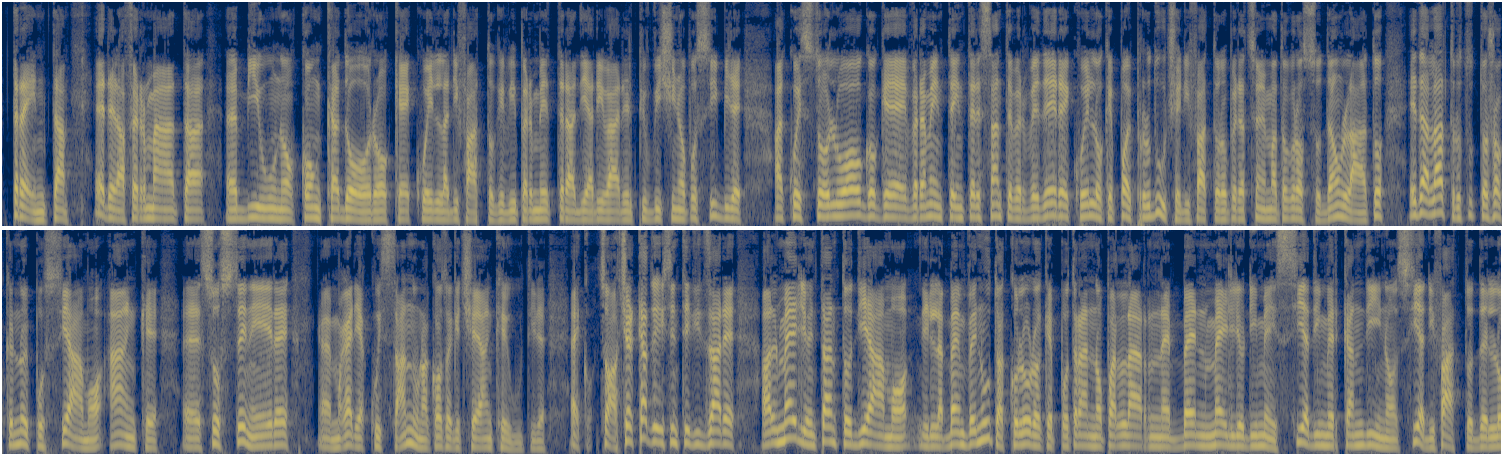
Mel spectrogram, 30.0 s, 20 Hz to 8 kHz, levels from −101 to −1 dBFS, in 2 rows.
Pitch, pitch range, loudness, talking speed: 135 Hz, 120-150 Hz, -25 LUFS, 180 wpm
